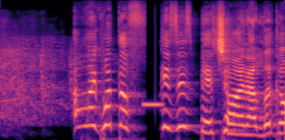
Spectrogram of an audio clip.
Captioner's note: beep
